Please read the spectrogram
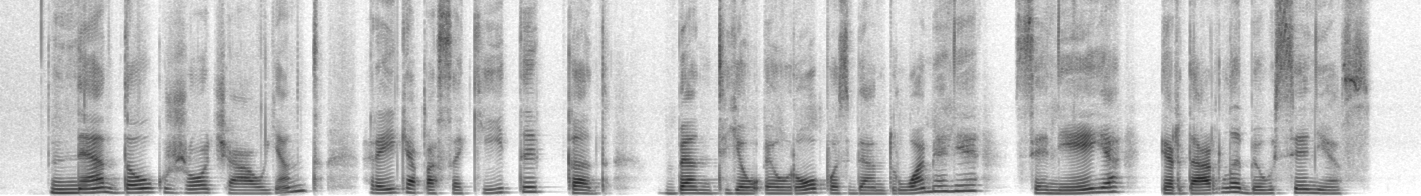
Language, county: Lithuanian, Klaipėda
